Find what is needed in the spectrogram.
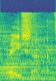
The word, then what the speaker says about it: Rashawn: Like, so if you're going to add the Ray, it'll just be Rayshawn.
